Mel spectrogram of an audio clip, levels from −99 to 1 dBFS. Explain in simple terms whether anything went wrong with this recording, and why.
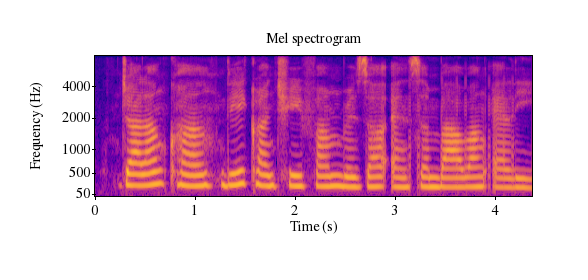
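From about 3.0 to 4.19 seconds, a galloping dit-dit-dit of short buzzes sits quietly beneath the speech. These are GSM signalling bursts: a nearby 2G phone was exchanging radio signals with the network, and the audio equipment picked them up and turned them into a 217 Hz buzz.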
